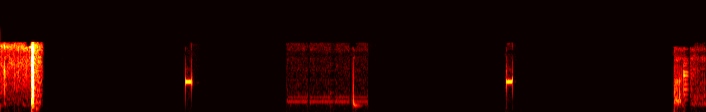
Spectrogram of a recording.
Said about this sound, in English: You also have a Roger beep on your signal. If you could turn that off, we'd really appreciate it.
